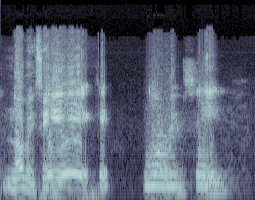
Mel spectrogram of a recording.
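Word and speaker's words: Ngäbe: También está el tema de en el lado de Zixaola, también transfronterizo de los indígenas Nogbe, creo que la pronunciación está bien, Nogbe. Nogbe, sí.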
